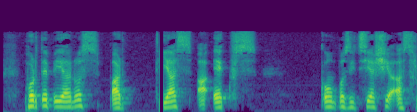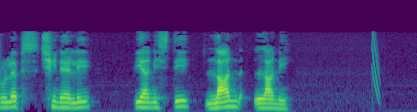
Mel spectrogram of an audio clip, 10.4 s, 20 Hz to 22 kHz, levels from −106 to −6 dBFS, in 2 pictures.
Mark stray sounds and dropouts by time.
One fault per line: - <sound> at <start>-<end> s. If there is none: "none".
- dropout at 2.0-2.0 s
- chirp at 9.9-10.0 s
